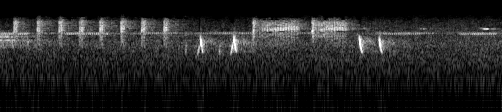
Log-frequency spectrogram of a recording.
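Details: Common nightingale singing at night in a forest: a quick series of sharp ticking notes, a buzzy rasping phrase, then pairs of steeply falling whistles, over a steady high insect-like whine.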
